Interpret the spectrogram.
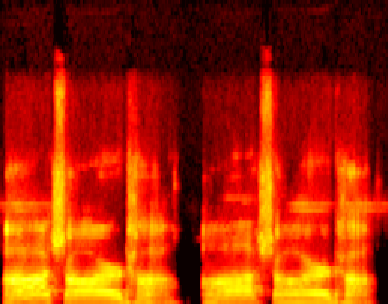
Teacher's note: The erdha is the retroflex erdha, and then it's also a mahaprana, like ashardha, ashardha.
